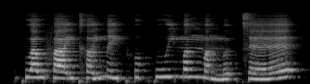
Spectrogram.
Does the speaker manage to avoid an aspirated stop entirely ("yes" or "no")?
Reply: no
